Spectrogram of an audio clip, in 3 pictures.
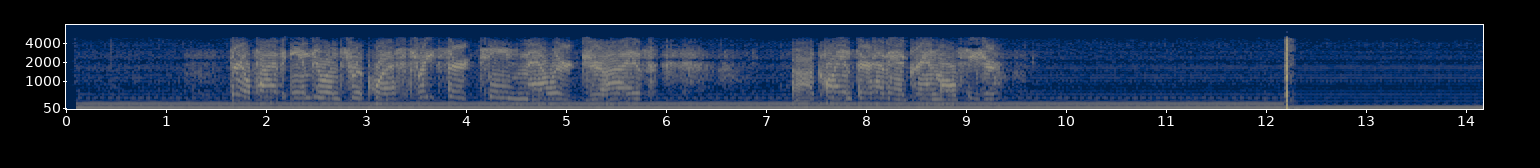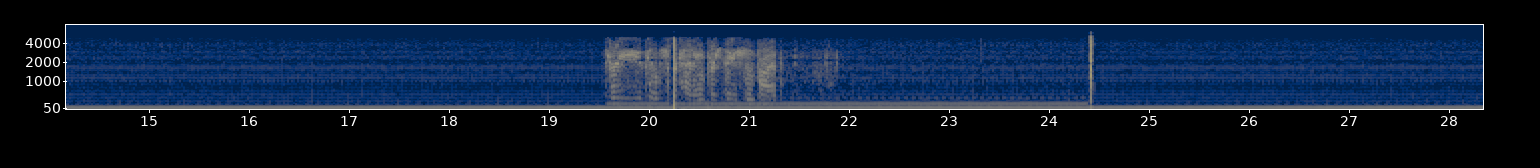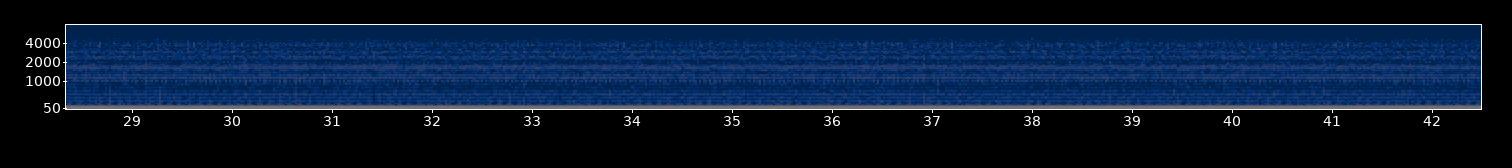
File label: tsa alert page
